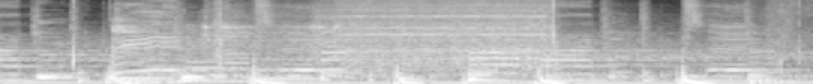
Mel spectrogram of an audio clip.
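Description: Background music with a steady beat. About one and a half seconds in, a DeWalt cordless drill-driver runs for about a second, backing out a screw on the motorcycle's headlight.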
